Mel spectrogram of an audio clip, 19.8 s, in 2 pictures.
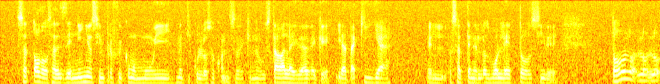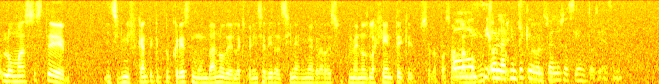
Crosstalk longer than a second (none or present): present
